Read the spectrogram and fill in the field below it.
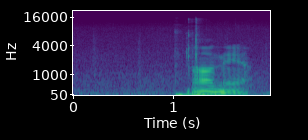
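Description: A young man speaks briefly and with animation into a close microphone.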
